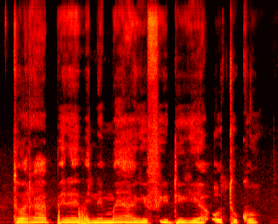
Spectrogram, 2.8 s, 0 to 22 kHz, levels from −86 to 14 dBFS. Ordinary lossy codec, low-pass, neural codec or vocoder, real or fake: none; none; vocoder, 44.1 kHz, 128 mel bands every 512 samples, BigVGAN v2; fake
